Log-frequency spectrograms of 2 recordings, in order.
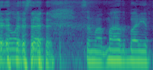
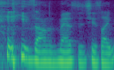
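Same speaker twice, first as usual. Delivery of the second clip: plain reading voice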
